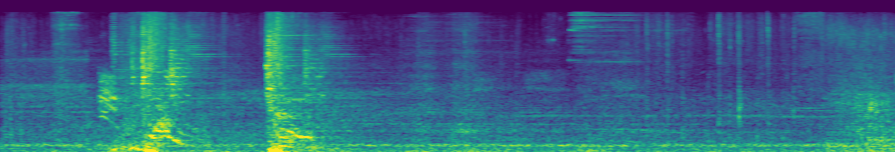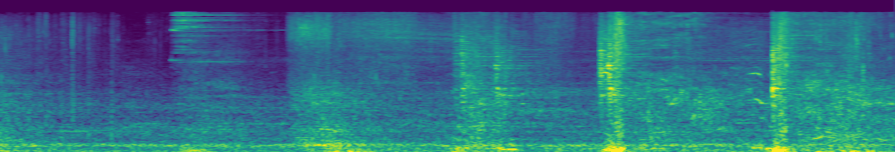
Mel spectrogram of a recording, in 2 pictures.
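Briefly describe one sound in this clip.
Heavy weapon blows strike with loud thuds.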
